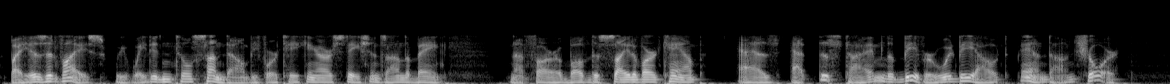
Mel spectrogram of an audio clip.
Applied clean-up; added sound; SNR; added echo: none; none; none; none.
